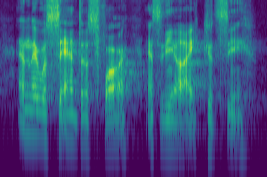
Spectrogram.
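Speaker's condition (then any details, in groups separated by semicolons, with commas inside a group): ALS; onset with tiredness and clumsiness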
